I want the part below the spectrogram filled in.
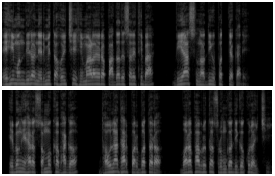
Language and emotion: Odia, neutral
